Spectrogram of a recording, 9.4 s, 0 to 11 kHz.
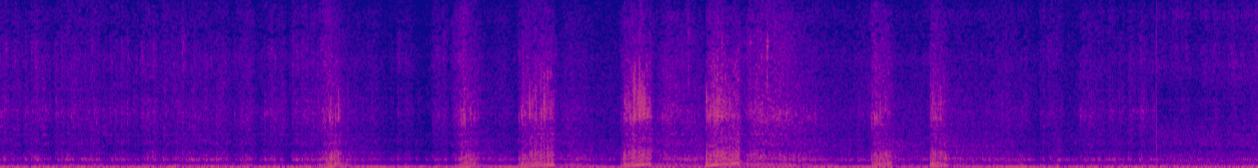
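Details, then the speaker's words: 1968 Hemi Charger V8 back on the road: deep, even idle with quick throttle blips, pitch climbing and falling cleanly each rev; healthy and crisp, no leaks. "try and tell me that don't sound badass that sounds like Jack Daniels and chest fur with a cigar hanging out of your mouth"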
